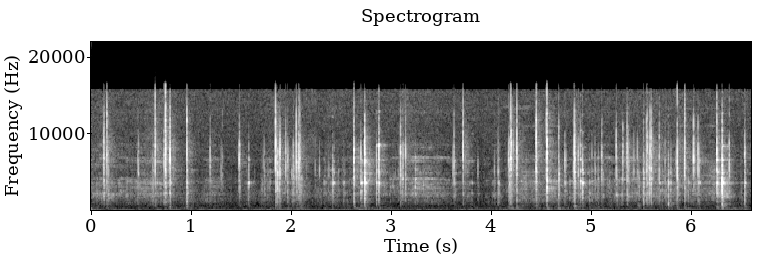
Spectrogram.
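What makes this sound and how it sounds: Fingertips with long nails tap and push the wooden beads of a wooden abacus. The result is a rapid, irregular run of short, dry, bright clicks and light clacks with almost no ring or low end.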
